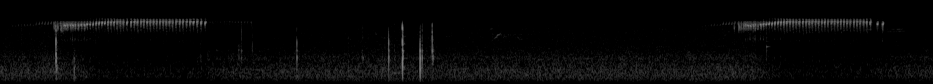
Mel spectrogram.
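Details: A male cricket, possibly a nymph, spotted in Upper Bavaria (Oberbayern), gives two high, shrill trilled bursts, each lasting over a second.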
